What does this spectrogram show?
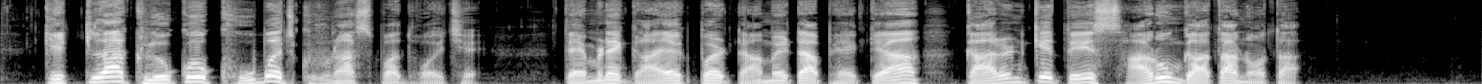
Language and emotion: Gujarati, disgusted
